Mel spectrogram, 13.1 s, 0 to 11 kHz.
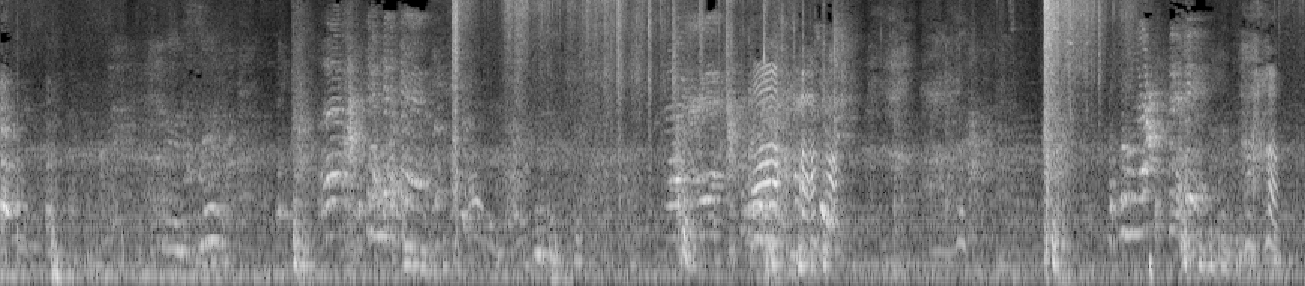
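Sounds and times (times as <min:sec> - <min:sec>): babies babbling and laughing: 0:01.5 - 0:08.6.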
